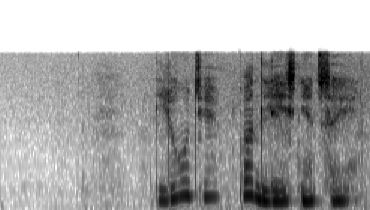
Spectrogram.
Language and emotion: Russian, neutral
